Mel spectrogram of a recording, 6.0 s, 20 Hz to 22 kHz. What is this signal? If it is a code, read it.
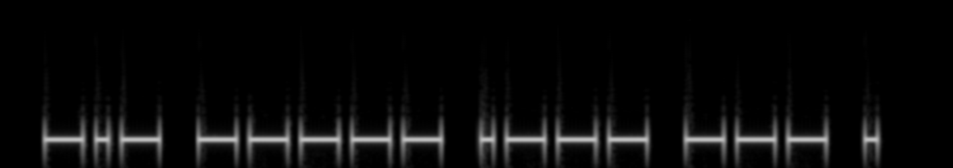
Morse code, heard as a keyed tone, about 15 wpm, 700 Hz. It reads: K0JOE
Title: USA Callsign DE Callsign 15wpm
